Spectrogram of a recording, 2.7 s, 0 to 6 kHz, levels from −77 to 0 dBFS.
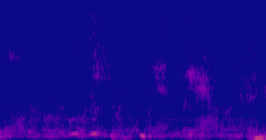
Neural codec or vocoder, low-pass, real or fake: codec, 16 kHz, 0.5 kbps, FunCodec, trained on LibriTTS, 25 frames a second; 5.4 kHz; fake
